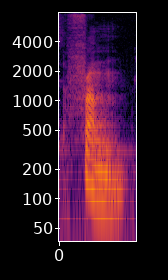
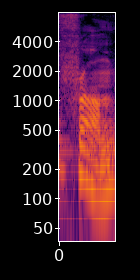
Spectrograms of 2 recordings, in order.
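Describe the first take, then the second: First: The word has a weak, reduced vowel. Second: The word has a full, clear vowel. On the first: "she uses a weak form of the word from" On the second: "instead of saying from"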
